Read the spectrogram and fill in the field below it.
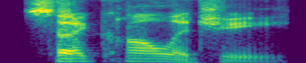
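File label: "psychology", American English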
